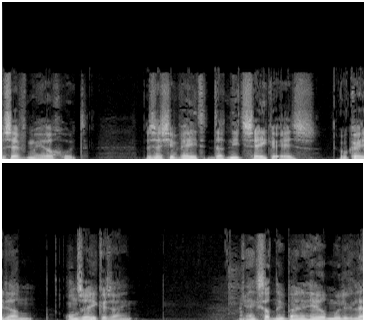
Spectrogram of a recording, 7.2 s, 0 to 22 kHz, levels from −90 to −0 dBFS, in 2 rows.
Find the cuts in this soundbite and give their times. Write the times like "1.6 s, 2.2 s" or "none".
3.2 s, 5.9 s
